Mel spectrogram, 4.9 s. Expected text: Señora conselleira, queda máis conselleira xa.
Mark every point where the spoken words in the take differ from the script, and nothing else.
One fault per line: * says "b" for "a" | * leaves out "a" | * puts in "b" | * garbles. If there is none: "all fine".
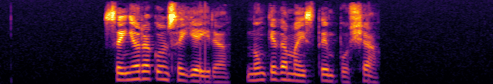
* puts in "non"
* says "tempo" for "conselleira"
